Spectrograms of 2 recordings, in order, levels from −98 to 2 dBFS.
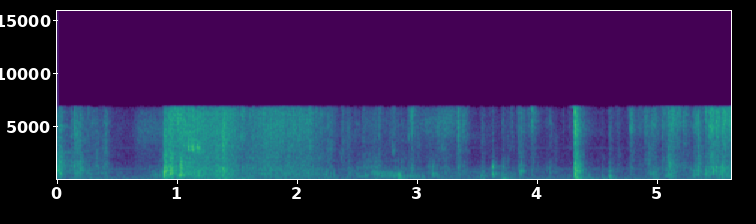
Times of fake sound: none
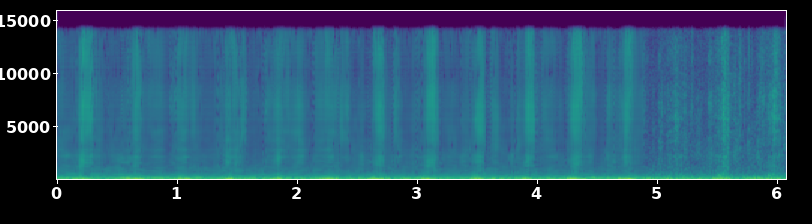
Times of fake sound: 0.0-4.9 (vocoder, BigVGAN v2)

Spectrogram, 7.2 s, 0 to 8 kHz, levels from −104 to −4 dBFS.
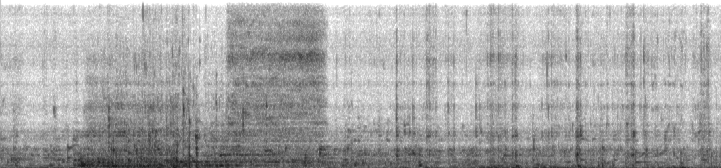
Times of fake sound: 0.0-1.2 (vocoder, BigVGAN v2); 2.8-7.2

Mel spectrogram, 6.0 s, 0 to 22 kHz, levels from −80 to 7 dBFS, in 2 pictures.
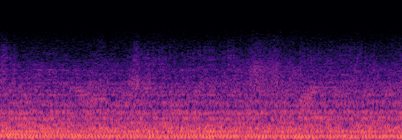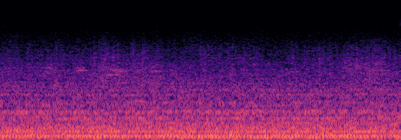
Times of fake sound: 1.6-2.1 (vocoder, BigVGAN v2); 2.6-5.4

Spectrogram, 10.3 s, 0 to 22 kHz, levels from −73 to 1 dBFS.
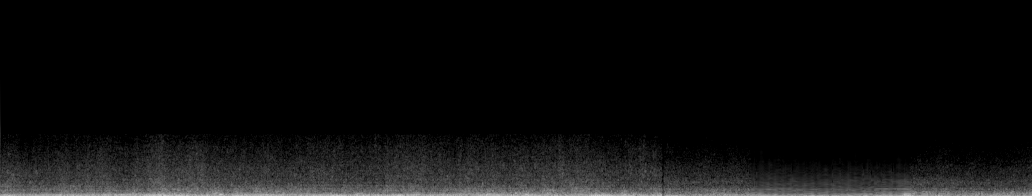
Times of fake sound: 7.5-9.1 (vocoder, BigVGAN v2)

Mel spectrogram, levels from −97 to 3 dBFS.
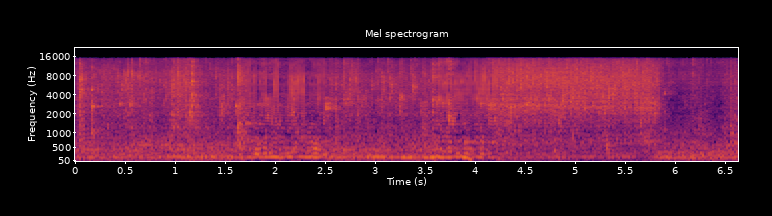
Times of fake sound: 1.7-2.5 (vocoder, BigVGAN v2); 3.6-4.2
